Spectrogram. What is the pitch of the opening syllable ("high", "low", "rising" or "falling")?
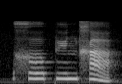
high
